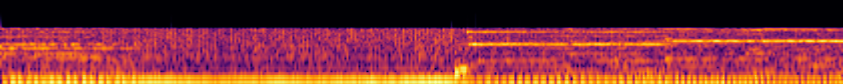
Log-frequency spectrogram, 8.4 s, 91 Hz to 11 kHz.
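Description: Music with long held notes, heard through an AM shortwave receiver from Vatican Radio on 11870 kHz: narrow and muffled, over a steady low hum and hiss. The music fades into noise partway through, and fresh notes come back about halfway through.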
